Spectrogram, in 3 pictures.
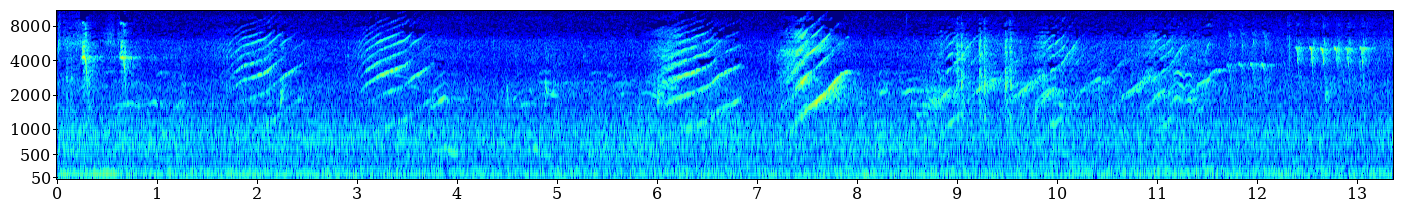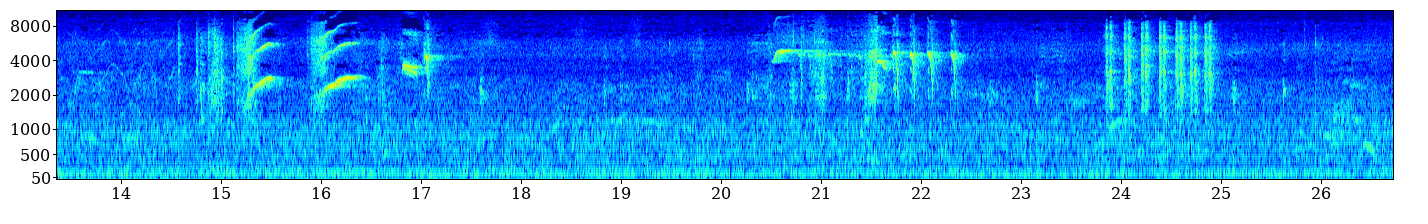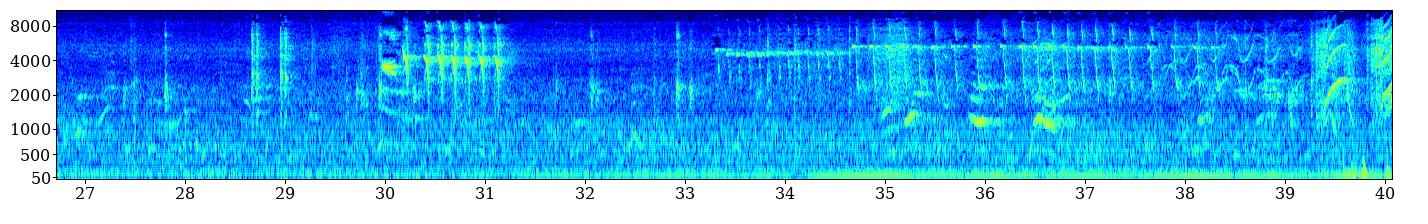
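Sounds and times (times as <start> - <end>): steady low background hum: 0.0 - 40.0
birds chirping and singing: 28.6 - 31.4, 32.8 - 40.0.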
